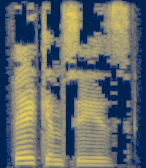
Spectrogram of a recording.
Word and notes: vacancies: British English

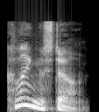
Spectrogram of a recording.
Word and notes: clingstone: British English

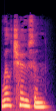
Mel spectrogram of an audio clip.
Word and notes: well-chosen: British English

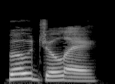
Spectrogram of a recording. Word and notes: beaujolais: British English

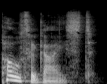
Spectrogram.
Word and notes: poltergeist: British English

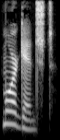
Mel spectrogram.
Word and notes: mortgaged: American English

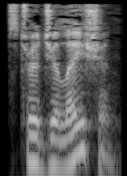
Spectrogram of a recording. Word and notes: stridulation: British English

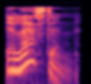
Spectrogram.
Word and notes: elastin: British English

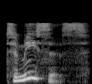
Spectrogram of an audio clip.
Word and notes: tmesis: British English

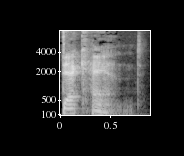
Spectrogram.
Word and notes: deckhand: American English

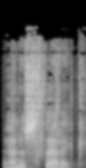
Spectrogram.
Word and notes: anesthetic: American English

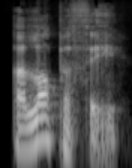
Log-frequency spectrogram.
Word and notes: allopathy: British English

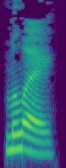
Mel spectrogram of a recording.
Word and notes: malay: British English

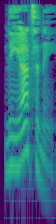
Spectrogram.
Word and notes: neoteny: British English

